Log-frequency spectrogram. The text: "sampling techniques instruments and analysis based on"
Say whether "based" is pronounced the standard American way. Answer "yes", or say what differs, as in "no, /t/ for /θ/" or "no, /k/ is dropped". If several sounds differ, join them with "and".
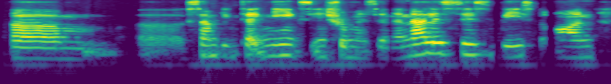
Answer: yes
